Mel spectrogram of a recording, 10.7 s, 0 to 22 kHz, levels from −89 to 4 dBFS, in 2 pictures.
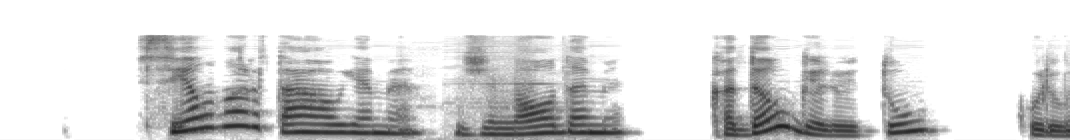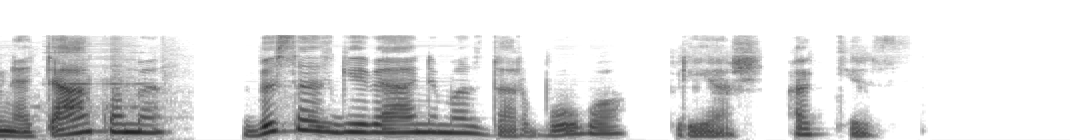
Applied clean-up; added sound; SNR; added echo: neural separator model SepFormer DNS4.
